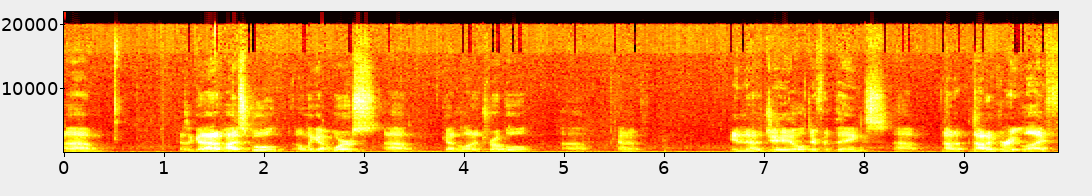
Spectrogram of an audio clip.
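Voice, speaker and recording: Amid noticeable background noise and audible room echo, a man with an American accent and a fairly low pitch speaks at a moderate pace with fairly even intonation and long, frequent pauses. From Texas. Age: 20s. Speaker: church member sharing conversion story. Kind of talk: testimony.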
